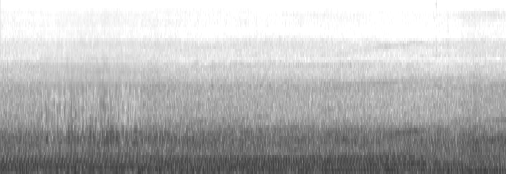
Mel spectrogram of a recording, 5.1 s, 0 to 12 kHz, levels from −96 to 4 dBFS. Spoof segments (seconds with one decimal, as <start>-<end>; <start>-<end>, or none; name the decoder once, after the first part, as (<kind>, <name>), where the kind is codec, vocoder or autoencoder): 0.4-1.4 (vocoder, BigVGAN v2)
